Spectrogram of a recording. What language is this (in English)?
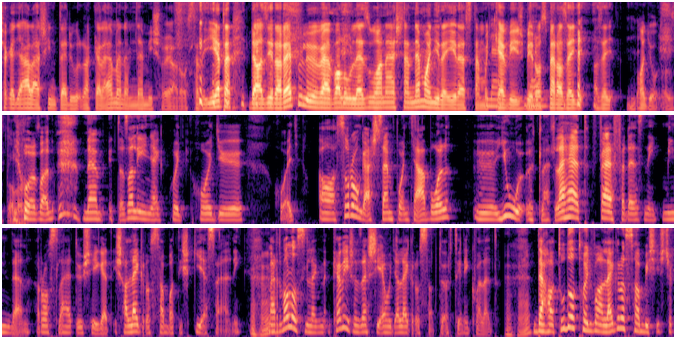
Hungarian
